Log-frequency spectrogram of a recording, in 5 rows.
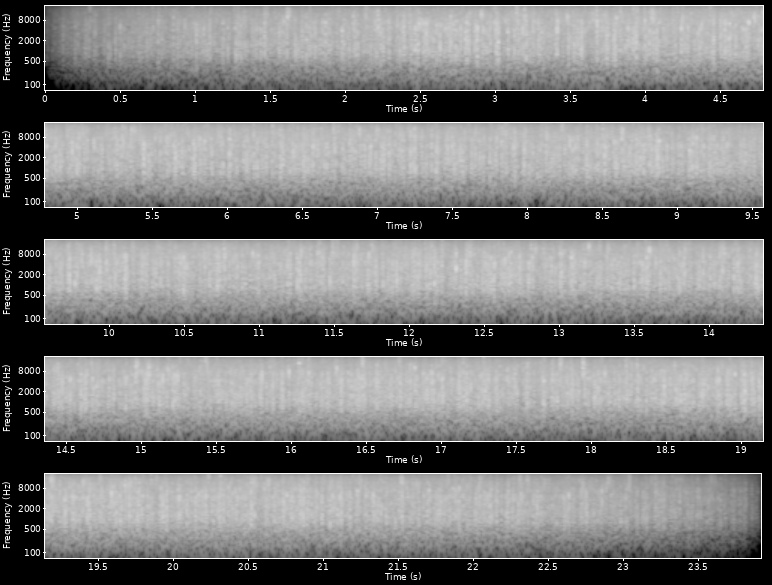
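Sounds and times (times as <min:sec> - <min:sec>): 
rain on a tent: 0:00.0 - 0:23.9.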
